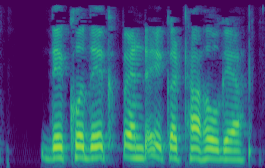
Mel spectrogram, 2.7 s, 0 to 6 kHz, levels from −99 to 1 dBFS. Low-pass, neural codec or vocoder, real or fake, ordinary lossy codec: 5.4 kHz; codec, 16 kHz, 4 kbps, X-Codec, WavLM features, trained on Multilingual LibriSpeech; fake; MP3, 32 kbps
